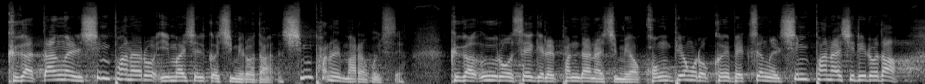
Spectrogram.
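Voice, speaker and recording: A man with a notably high voice preaches an early morning sermon in a church sanctuary. His voice rings out with a long reverb through the room. He leaps into loud, exuberant exclamations when he acts out the calls to praise. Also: moderate pace. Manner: swings to loud excited exclamations when voicing the psalm's call to praise. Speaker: pastor.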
